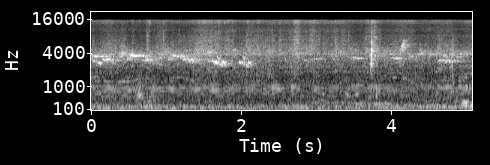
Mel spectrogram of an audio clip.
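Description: Birds chirping in short, high, repeated calls over a low steady background rumble, with a light click a little past halfway.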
